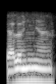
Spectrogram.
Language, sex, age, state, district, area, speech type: Dogri, male, 30-45, Jammu and Kashmir, Udhampur, rural, conversation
